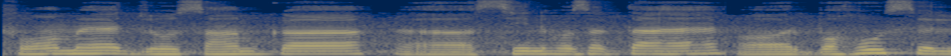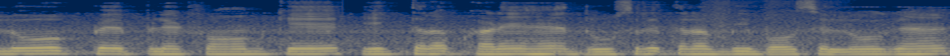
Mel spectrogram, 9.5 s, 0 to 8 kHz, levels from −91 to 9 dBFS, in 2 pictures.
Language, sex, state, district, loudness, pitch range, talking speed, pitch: Hindi, male, Bihar, Begusarai, -25 LUFS, 130-145 Hz, 175 wpm, 140 Hz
